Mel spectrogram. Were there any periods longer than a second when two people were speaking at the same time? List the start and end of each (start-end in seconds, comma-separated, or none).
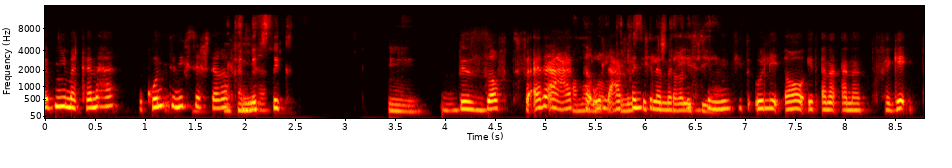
5.1-6.8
